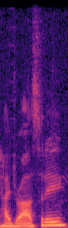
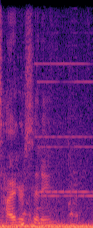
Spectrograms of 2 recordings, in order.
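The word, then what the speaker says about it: Hydrocity: First, somebody in the chat is giving me shit for pronouncing it Hydrosity. Like, isn't that how you pronounce it? I think it's Hydro City. Hydro City, but everybody says fucking Hydrosity, just like everyone said fucking Studiopolis.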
